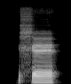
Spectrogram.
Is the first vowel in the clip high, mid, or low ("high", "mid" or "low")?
mid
